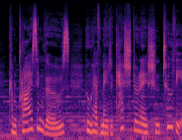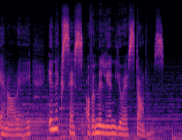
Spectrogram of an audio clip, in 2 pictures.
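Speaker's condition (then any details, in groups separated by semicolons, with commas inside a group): No condition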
